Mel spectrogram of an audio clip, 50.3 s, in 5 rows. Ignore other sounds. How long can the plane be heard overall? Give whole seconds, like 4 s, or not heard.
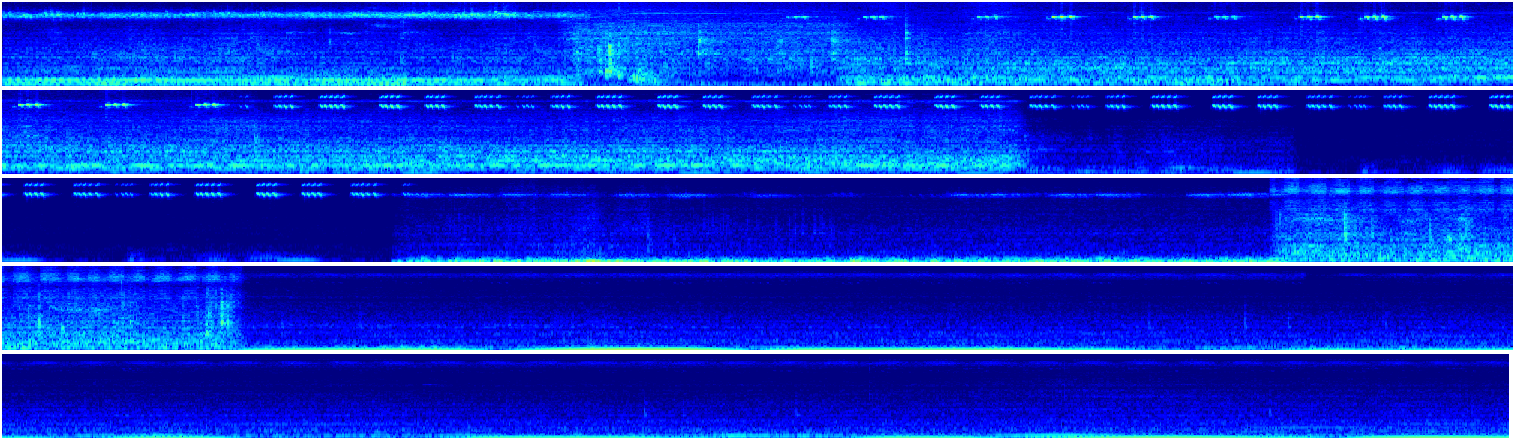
17 s.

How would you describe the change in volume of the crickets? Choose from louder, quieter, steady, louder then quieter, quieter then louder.
quieter.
